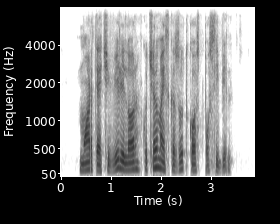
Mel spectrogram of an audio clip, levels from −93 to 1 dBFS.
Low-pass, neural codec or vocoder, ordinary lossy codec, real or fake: 7.2 kHz; none; Opus, 32 kbps; real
